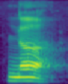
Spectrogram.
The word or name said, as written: ṇ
